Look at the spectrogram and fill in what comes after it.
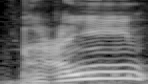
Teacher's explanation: ایک ہا تھا حلق کے درمیان سے اور عین حلق کے درمیان ہے، اس کی بھی آواز درمیانی ہے اور عین کی بھی آواز درمیانی ہے، اور درمیانی حلق سے ادا کریں گے۔ عین اس کی آواز درمیانی ہے اور درمیانی حلق سے ادا کریں گے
